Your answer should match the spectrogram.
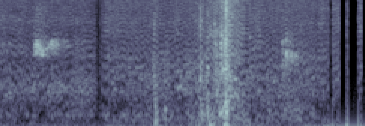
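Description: Low wind rumble on the microphone, with a single sharp click about one and a half seconds in.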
